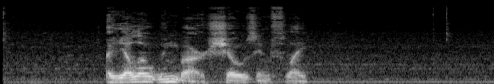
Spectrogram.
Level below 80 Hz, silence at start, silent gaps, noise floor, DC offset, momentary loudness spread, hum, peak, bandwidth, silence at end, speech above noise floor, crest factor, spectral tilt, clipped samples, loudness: -44 dBFS; 1.05 s; none; -43 dBFS; under 0.1%; 14 LU; none; -2 dBFS; 16 kHz; 1.85 s; 29 dB; 16 dB; -6 dB/octave; under 0.1%; -15 LUFS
